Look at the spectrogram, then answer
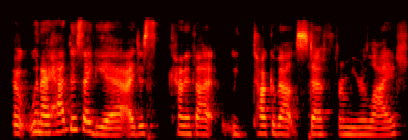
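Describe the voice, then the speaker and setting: Using an ordinary speaking voice, a woman talks fairly high in pitch, her pitch varying in an ordinary way. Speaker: granddaughter interviewer. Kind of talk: casual interview questions over video call.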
